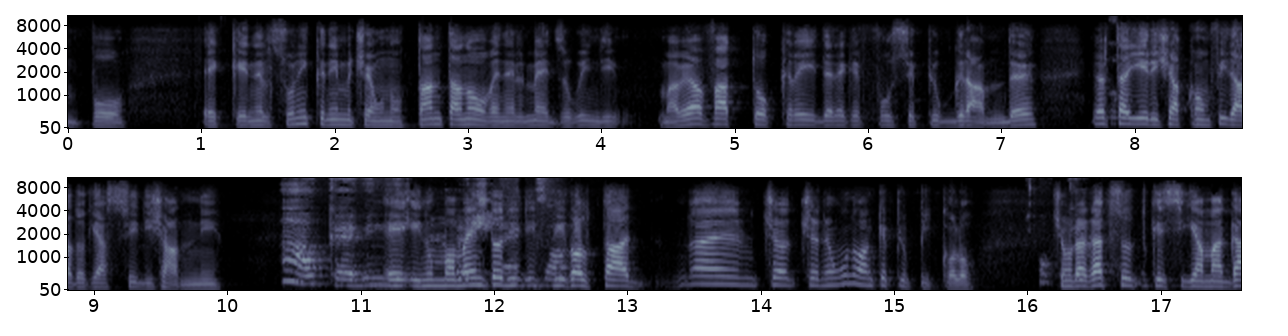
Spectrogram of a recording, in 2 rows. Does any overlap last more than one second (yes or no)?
yes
